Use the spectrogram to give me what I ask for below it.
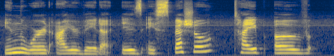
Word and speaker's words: आयुर्वेद: the r and so when we put this whole word together ayurveda a little easier to pronounce that way rather than i yous notice that these two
